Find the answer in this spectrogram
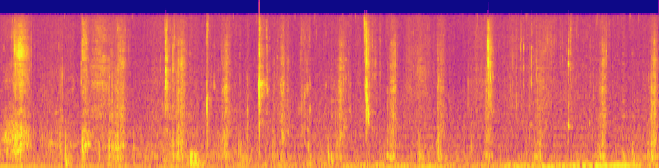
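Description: Two people chewing and biting into food eaten by hand, including a fresh green chilli: irregular crisp clicks and crunches over a faint low hum.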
